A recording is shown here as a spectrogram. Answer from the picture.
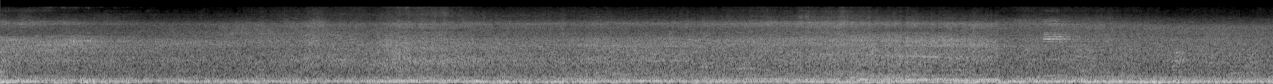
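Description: Steady street traffic noise, a continuous low rumble of passing vehicles.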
